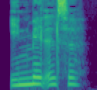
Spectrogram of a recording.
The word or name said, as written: indmeldelse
